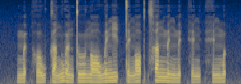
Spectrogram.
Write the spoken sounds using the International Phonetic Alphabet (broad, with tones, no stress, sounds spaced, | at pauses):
m ɵ˨ t̚ h o˨˥ w k ɐ˨˥ n w ɵ˨ n t̪ uː˧ n̪ ɔː˨˧ w ɪ˥ ŋ iː˥ p̚ t̪ ɪ˨˥ ŋ ɔː˧ k̚ t͡sʰ ɐ˥ n m ɪ˧ ŋ m ɪ˧ k̚ h ɪ˨ ŋ | h ɪ˧ ŋ m ʊ˥ k̚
